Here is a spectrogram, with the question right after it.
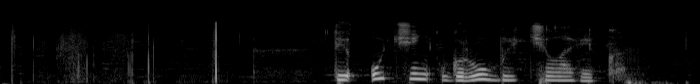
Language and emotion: Russian, neutral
